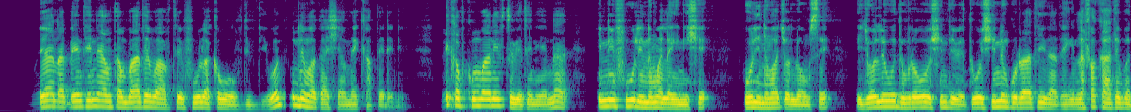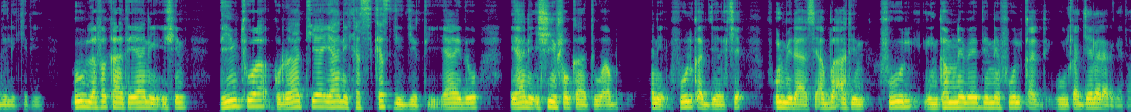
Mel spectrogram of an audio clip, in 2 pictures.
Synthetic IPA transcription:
wɐjaːnɐɗeːnt̪ɪnːɛɐmt̪ɐmbaːt̪̬ɛbaːft̪ɛfuːlɐkːɐwoːfd̪ɪbd̪ɪwɔnt̪ʊnːɛmɐkʼaːʃɪɐmeːkːɐpːɛᶑɛnɪ̰ | meːkːɐb̚kʊmːaːniːft̪ʊbɛt̪ɛnɪjɛnːaːn | ɪnːɪfuːlɪnɐmɐlɐɪnɪʃɛ | fuːlɪnɐmɐt͡ʃʼɔlːo̞ːmsɛ | ɪd͡ʒo̞ːlːewɔd̪ʊbɾɐwoɪʃɪnd̪ɪbɛt̪ːʊwɔɪʃɪnːɛŋɡʊrːaːt̪ɪt̪at̪ɛlɐfɐkaːt̪̬ɛbɐd̪ɪlɪkːɪt̪ɪ | d̪̥uːblɐfɐkaːt̪ɛjaːnɪʔɪ̰ʃɪn | d̪iːmt̪ʊɐɡʊrːaːt̪ːɪɐjaːnɪkɐskɐsd̪ɪd͡ʒɪɾt̪ɪ̰jaːnɪd̪uː | jaːnɪɪʃiːnfɔkːaːt̪ʊɐbːɐd̪ʊɾɐjaːnɪfuːlkʼɐd͡ʒeːlt͡ʃɛ | fuːlmɪᶑaːsɛʔɐ̰bːɐ̰ʔɐt̪ɪnfuːlɪŋkʼɐmnɛbe̞ːd̪ɪnːɛfuːlʼɐuːlkʼɐd͡ʒeːlɐᶑɐɾɡɛt̪ɐ

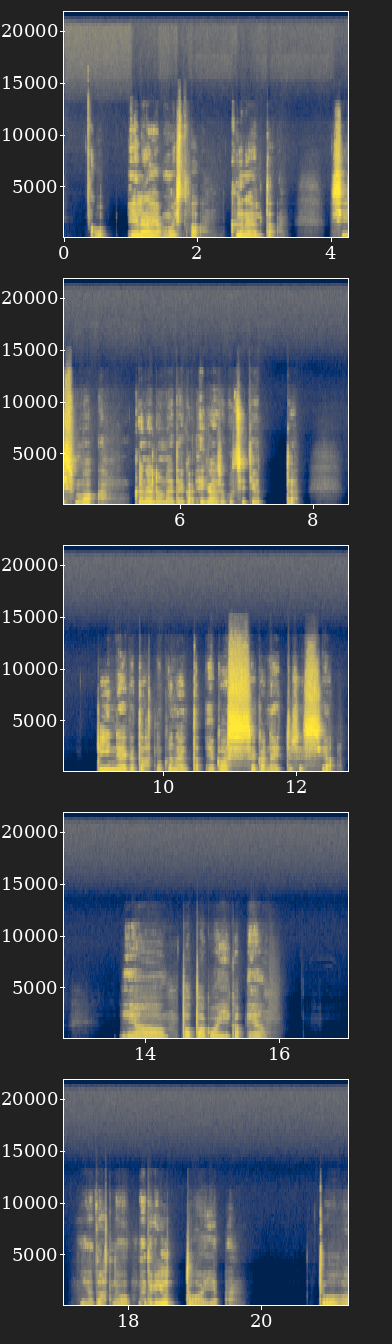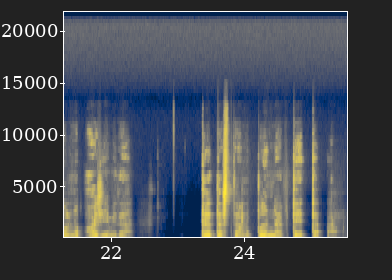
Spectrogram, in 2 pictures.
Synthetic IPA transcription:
ku | e̞læjɑ̰mɤjst̪vɑ̰ | kʰɤneld̪̥ɑ | siːsmɑ | kɤne̞lunænd̪̥eɡ̥ɑ̰ʔiɡ̥ɑs̬uɡ̥ut̪sejd̪jut̪ːe | pinːeɡ̥ɑt̪ɑht̪nukɤneld̪̥ɑjɑkɑsːeɡ̥ɑ̰næjt̪ːˑuse̞sjɑ̰ | jɑpɑpːˑɑko̞jɡ̥ɑjɑ | jɑt̪ɑht̪nunænd̪eɡ̥ɑjut̪ːuɑ̰jɑ | t̪uːo̞lnuɑs̬ʲḭmid̪̥ɑ | t̪eːt̪ːˑest̪eolnupɤnːev̥t̪e̞ːt̪ːˑæ

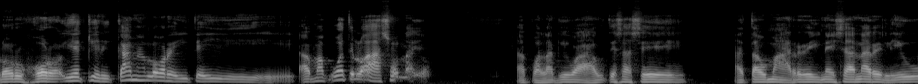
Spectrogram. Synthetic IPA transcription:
loɾuɦoɾoiakiɾikanaloɾeit̪ei | a̰makuwat̪eloasonajo | a̰palaɡewaut̪es̬ase | a̰t̪aumaɾeɾeinaisanaɾeleu

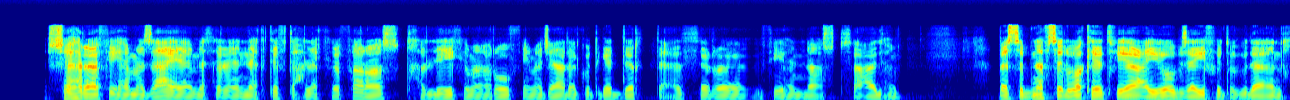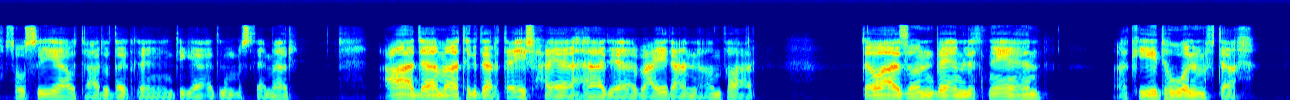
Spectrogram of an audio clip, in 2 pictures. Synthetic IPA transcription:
ʔɪʃːahɾafiːhamazaːjamɪθlʔɪnːakt̪ɪft̪aħlakfʊɾˤɑsˤwt̪xalːiːkmaʕɾuːfːimad͡ʒaːlakwt̪ɡad̪ːɑɾˤt̪ʔa̰θːɑɾˤfiːhanːaːswt̪saːʕɪd̪hʊm | basːbnafsɪlwakt̪fiːhaʕʊjuːbzajːfɪd̪ʊɣd̪aːʔnɪlxʊ̥sˤuːsˤɨjːawt̪aʕɑɾˤːɨðˤɑklɪlʔɪ̰nt̪ɪɡaːd̪ɪlmʊst̪amɪrː | ʕaːd̪amat̪ɪɡd̪ɑɾˤt̪ʕiːʃħajaːɦaːd̪ɪʔabaʕiːd̪ʕanɪlʔɑnðˤɑːɾˤ | t̪ːawaːzʊnbeːnɪlɪθneːn | ʔa̰kʰiːd̪hʊwːɪlmɪft̪aːħ

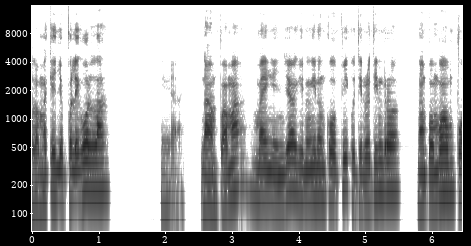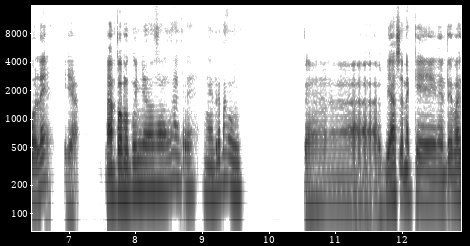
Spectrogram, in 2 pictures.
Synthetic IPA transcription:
lomakeiɲd͡ʒopoleɡolːa | ija̰ | nampamamaiŋiɲd͡ʒoŋinuŋinuŋkopikut̪inrot̪̬inro | nampambaumpole | ija̰ | namp̬amak̬uɲd͡ʒoŋaŋːanɾeŋanɾebaŋːi | ka | biasanakeŋanrebaŋ

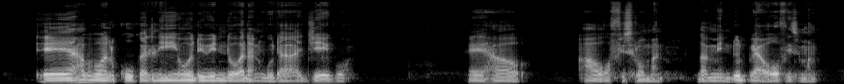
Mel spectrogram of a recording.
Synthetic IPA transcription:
ʔɛhabawalkuːkalniwodiwindɔwaɗanɡudad͡ʒɛɡɔ | ʔɛha | haofisɾɔma̰n | ŋɡamːinɗulɓɛa̰ʔɔfisma̰n

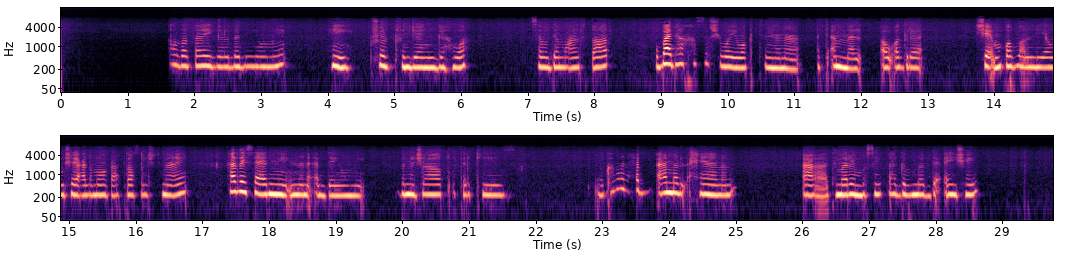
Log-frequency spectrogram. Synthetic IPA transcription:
ʔɑfðˤɑlt̪ˤːɑɾiːɡalbad̪joːmi | hiː | bʃʊɾbfɪnd͡ʒaːniɡahwa | sawːd̪amaʕalft̪ˤɑːɾˤ | wbaʕd̪haʔxɑsˤːɨsˤʃwajːwaɡt̪ʔɪnːana | ʔat̪ʔamːal | ʔawʔaɡɾˤɑʔ | ʃeːʔmʊfɑðˤːɑlːiːʔawʃeːʕalamawɡɪʕɑt̪ːɑːsˤɨlɪd͡ʒt̪ɪmaːʕi | haːðajsaːʕɪd̪niʔɪnːʔanaʔab̚d̪aʔjoːmi | bɪnːɑʃɑːt̪ˤwt̪ʰːɑɾˤkʰiːz | wkamaːnʔaħabːʔaʕmalʔa̰ħjaːnan | at̪ʰamaːɾiːmbɑsiːt̪ˤɑɡablmaʔab̚d̪aʔʔajːʃiː

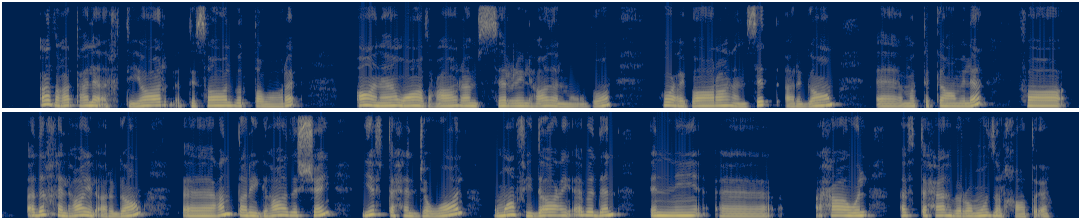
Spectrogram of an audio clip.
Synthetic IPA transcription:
ʔɑðˤɣɑt̪ˤʕala̰ʔɪ̰xt̪ɪjɑːɾˤɪlʔɪ̰t̪ːɨsˤɑːlbɨt̪ˤːɑwɑːɾɪʔ | ʔanawɑːðˤʕɑɾˤɑmzsɪrːilɪɦaːðalmɑwðˤuːʕ | huːʕɪbɑːɾˤɑʕansɪt̪ːʔɑɾˤɡaːmː | ʊt̪akaːmɪla | fa | ʔad̪axːɪlɦaːjɪlʔɑ̰ɾˤɡaːm | ʕant̪ˤɑɾiːɡɦaːðaʃːeː | jɪft̪aħɪld͡ʒawːaːl | wmafid̪aːʕiʔa̰bad̪an | ʔɪnːi | ʔa̰ħaːwɪl | ʔaft̪aħahbɪrˤːʊmuːzalxɑːt̪ˤɨ̰ʔa

